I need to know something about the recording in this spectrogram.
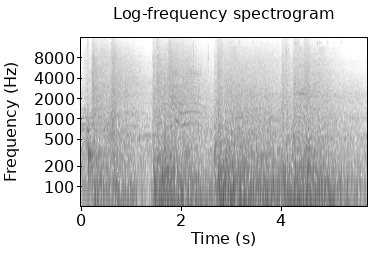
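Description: Heavy weapons strike with loud booming crashes.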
